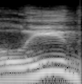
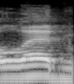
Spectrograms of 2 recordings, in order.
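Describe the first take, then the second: First: The vowel is long, rhyming with seed. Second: The vowel is short, rhyming with bed. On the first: It names the verb meaning to guide. The speaker calls it wrong. "It's not the Lead Zeppelin" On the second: It names the heavy metal. The speaker calls it right. "it's the lead one, you know? On fire and coming down hard"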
